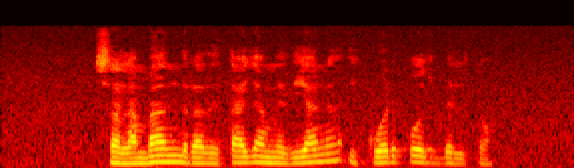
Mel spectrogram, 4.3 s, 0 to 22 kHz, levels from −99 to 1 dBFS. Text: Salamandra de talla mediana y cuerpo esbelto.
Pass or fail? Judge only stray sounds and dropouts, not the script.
pass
